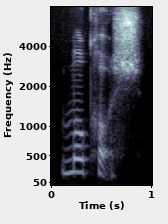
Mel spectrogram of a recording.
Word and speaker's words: Mokosh: And her name is pronounced Mokosh, also known as Mokosh, Mokosha, and Mokoj.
